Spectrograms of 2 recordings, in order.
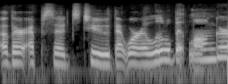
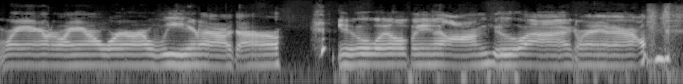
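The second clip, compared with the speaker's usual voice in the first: put-on droning voice, much lower pitch; 2 semitones lower than usual. Speaker mimics the Cybermen from an old serial, in a didgeridoo-like Cyberman voice. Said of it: "all I could hear were talking didgeridoos".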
